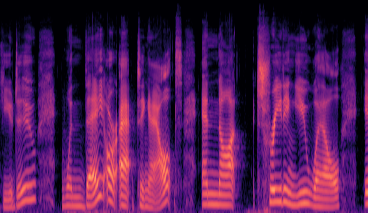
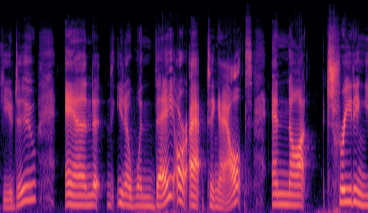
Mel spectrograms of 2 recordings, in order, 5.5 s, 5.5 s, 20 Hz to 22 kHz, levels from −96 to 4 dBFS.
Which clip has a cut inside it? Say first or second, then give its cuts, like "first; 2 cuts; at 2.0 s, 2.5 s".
first; 1 cut; at 1.0 s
